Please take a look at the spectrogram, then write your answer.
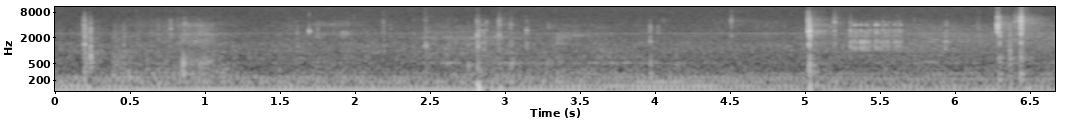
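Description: A steady, low engine drone from an engine running outside where somebody is putting a drive down hums throughout with a constant rumbling pitch, while scattered sharp clicks and taps, like keys being struck, pop up over it.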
